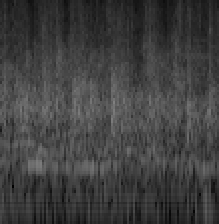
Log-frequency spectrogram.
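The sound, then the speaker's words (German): Audience applause from men clapping on request at a comedy-style show: a steady, dense patter of many hands, holding at an even level for the whole two seconds with no clear pauses. “Männer jetzt einmal klatschen, wer es auch würde.”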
